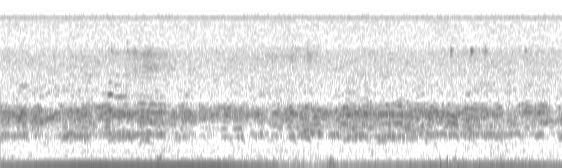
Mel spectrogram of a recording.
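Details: Dense chorus of goose honks from a large flock on the Solway Firth near Southerness, Dumfries, over a persistent low engine-like hum.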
